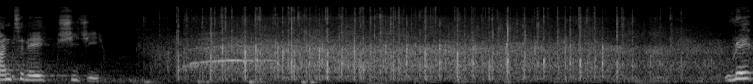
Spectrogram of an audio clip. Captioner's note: applause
